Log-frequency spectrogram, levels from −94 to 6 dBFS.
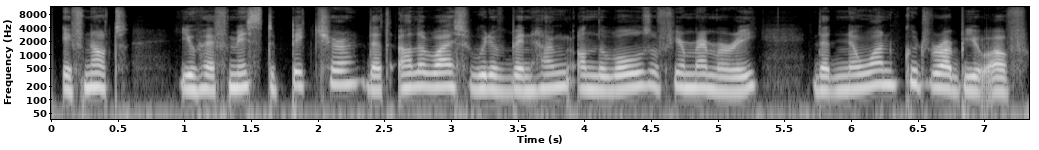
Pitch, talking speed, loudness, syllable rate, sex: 185 Hz, 210 wpm, -17 LUFS, 5.5 syllables/s, female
